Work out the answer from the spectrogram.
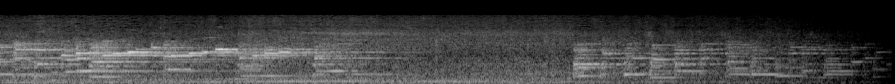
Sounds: vehicle
music

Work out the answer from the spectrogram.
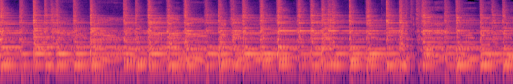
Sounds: plucked string instrument
guitar
music
strum
musical instrument
acoustic guitar

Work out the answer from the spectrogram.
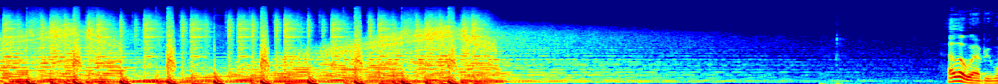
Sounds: music
speech

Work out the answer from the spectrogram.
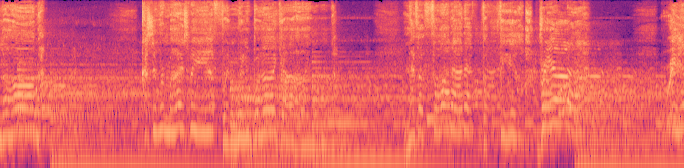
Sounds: music

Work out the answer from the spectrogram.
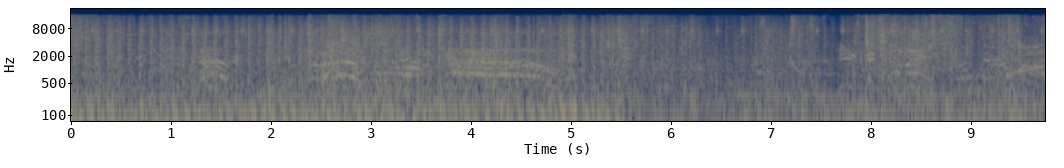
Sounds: machine gun shooting

